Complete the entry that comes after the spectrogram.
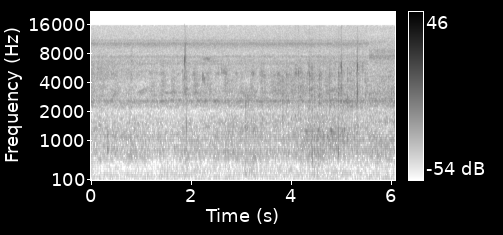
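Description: Faint outdoor ambience with a steady high hiss and thin high tones, broken by a few short bird calls about two seconds in and again near five seconds.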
